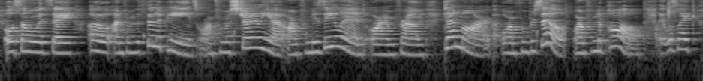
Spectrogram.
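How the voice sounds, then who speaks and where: A woman whose first language was not English, speaking English with an accent shaped by southern Africa and American teachers, telling a personal story in earnest, animated vlog style. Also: on the high side, moderate pace, few pauses, roomy sound. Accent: mixed African and American-learned English. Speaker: vlogger.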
